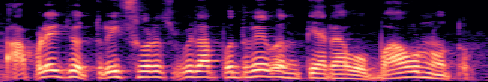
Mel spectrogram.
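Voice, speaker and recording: A woman giving a devotional satsang talk, telling stories and acting out the dialogue lively. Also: fairly low pitch, quick pace, slight background noise. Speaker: satsang speaker.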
